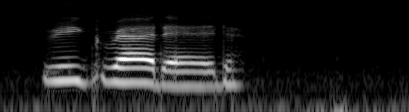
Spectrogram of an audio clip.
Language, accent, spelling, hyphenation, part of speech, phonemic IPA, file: English, US, regretted, re‧gret‧ted, verb, /ɹɪˈɡɹɛtɪd/, En-us-regretted.ogg
- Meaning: simple past and past participle of regret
